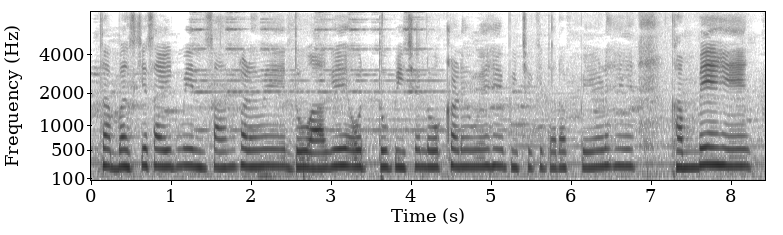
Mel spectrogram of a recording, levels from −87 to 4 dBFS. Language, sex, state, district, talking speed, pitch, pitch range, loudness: Hindi, female, Bihar, Lakhisarai, 180 wpm, 250 Hz, 240-255 Hz, -22 LUFS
